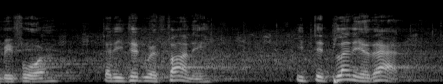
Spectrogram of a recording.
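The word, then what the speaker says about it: Fani: He worked with Fonnie even though it's spelled Fanny. F A N I.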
